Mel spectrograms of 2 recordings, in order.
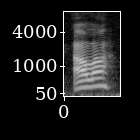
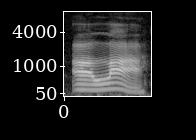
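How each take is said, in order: First: "Allah" as AL-uh, flat A up front; checking pronunciation. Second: "Allah" as uh-LAAH, drawn-out second syllable; alternative pronunciation. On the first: Streamer trying a viewer's name, "Allah" as AL-uh. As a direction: say "Allah" with a short "a" as in "pal", ending "uh", questioning. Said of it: "am I saying it right?". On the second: Streamer offering a viewer another reading, "Allah" as uh-LAAH. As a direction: say "Allah" slowly, weak start, long open "ah" at the end. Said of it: "Is it the two syllables or one?". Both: Shown as a demonstration.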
